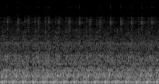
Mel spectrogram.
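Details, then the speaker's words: Royal Enfield Bullet 500 B5 single-cylinder after rebuild, warm idle after 10–15 min running: light quick tappet tick from the top end over the steady thump, worst on the overheated pushrod whose end is worn eye-shaped; slightly better than before. "it's slightly better than it was but put a screw driver to it it sounds the worst on this push rod which was the one that was extremely warm"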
